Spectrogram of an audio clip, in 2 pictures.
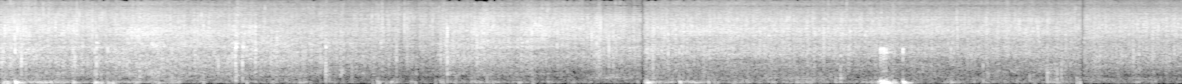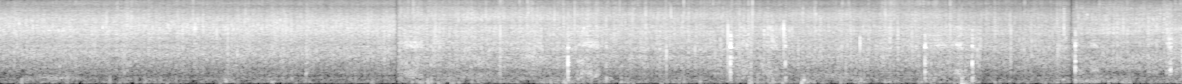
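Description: Burger patties and sliced onions sizzling steadily in a Muurikka steel frying pan over a campfire, with a few sharp clicks here and there.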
